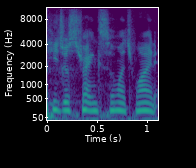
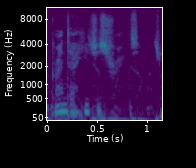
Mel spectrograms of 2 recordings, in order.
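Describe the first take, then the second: First: Said in the usual way. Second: Hushed whisper to the roommate. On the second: Retold or imitated. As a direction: breathe it out so he can't hear. Telling roommate secretly about drunk guest.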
